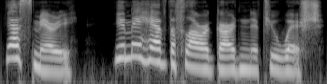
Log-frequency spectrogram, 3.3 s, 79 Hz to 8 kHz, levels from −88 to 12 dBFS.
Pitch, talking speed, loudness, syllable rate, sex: 215 Hz, 200 wpm, -17 LUFS, 5.0 syllables/s, female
